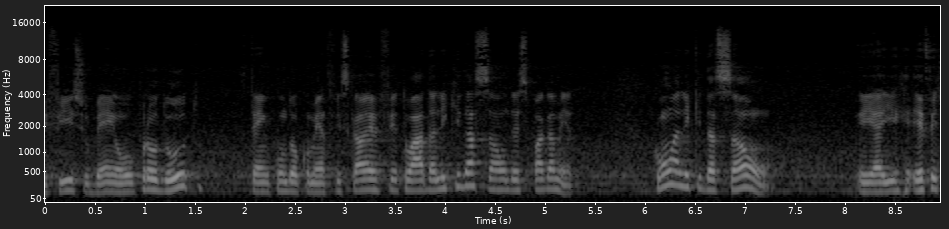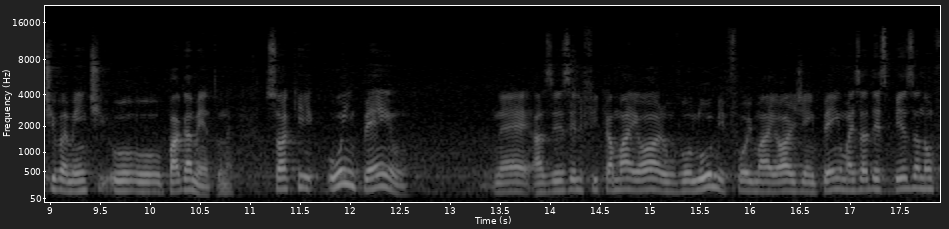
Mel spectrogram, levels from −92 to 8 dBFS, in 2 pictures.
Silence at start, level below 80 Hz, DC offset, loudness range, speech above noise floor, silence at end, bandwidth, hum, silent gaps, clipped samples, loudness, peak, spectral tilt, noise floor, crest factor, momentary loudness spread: 0 s; under -90 dBFS; under 0.1%; 2 LU; 22 dB; 0 s; 15 kHz; none; none; under 0.1%; -45 LUFS; -26 dBFS; -5 dB/octave; -66 dBFS; 18 dB; 18 LU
